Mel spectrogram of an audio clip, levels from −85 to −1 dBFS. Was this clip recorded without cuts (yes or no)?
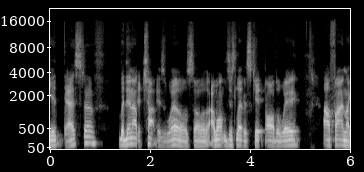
no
